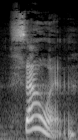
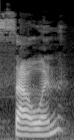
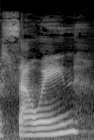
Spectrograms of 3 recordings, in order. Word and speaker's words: Samhain: light again and those Sabbath's are as follows soin which is spelled Samhain and I believe was butchered and ghostbusters it's soin so it's spelled Samhain but it's pronounced it pronounced selwyn or sow Ain I pronounce it soin most people in paganism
